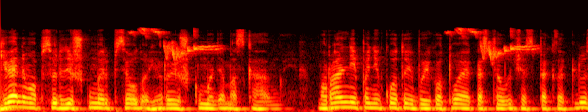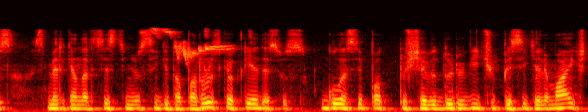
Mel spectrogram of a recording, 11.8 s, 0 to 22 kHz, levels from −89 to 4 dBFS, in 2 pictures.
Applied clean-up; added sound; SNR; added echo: none; Bird; 10 dB; none.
